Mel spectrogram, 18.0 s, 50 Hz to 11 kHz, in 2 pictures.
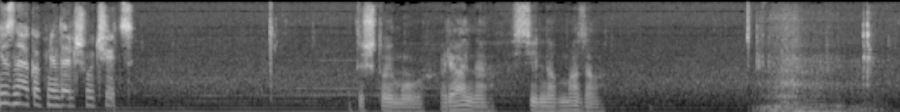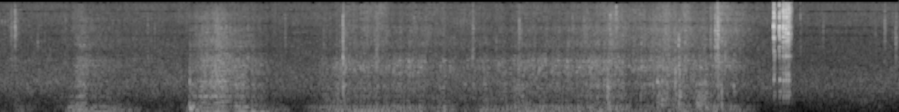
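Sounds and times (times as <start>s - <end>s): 
speech: 0.0s - 1.5s, 3.6s - 6.1s
blue Moskvich car engine rumbling and revving: 7.4s - 16.6s.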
